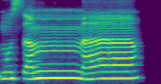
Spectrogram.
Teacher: اسی طرح یہاں پر مسمن, لیکن جب ہم اس کو وقف کریں گے تو اس کی جو حرکات ہیں, یہ فتحتین جو ہے وہ فتح اشباعیہ میں تبدیل ہو جائے گی · اور پڑھنے سے پہلے ہم اس بات کا بھی خیال رکھیں گے کہ تشدید کی وجہ سے جو غنہ ہے وہ بھی کرتے ہوئے پھر ہم اس کی فتح اشباعیہ کو ادا کریں گے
